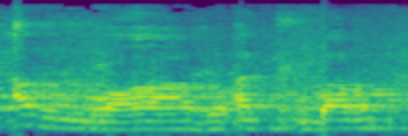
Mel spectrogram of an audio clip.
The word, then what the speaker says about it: Allahu Akbar: Lek takbir mestinya Allahu Akbar. Ketahuan Allahu Akbar. Abis ba ada alifnya, itu artinya udah jauh berubah.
